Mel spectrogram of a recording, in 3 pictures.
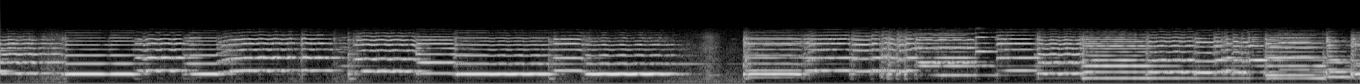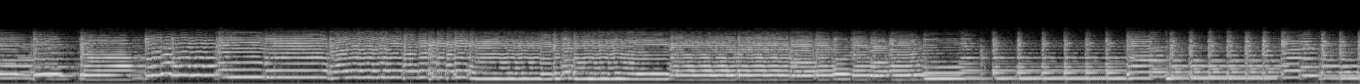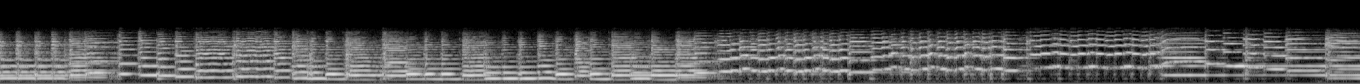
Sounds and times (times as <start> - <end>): Violin, fiddle: 0.0 - 40.8.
